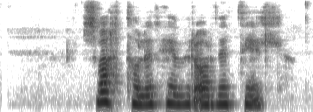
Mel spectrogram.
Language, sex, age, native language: Icelandic, female, 30-39, Icelandic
